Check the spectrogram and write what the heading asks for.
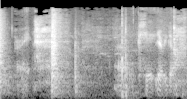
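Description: Kitchen utensils knocking and scraping against a saucepan: a sharp click at the start, then a few short scrapes and knocks.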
